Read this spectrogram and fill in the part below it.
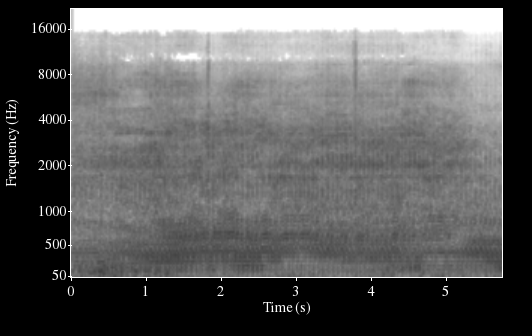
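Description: A chainsaw engine runs loudly and steadily close by.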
